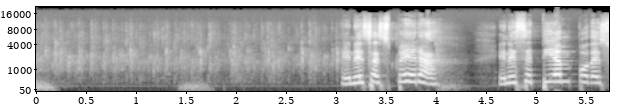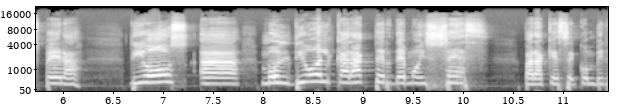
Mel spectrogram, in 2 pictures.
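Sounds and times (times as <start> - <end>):
crowd clapping with rapid hand claps from many people: 0.0 - 3.8
speech: 3.1 - 11.4.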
